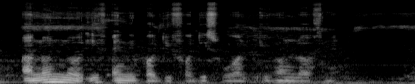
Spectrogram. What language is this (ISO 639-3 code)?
pcm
